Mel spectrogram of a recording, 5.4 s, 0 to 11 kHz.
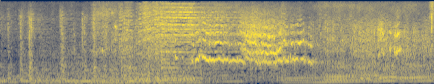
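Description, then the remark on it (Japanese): A car engine roars as tires squeal sharply in a long skid, the vehicle accelerating hard and speeding off west from Beika 5-chome. Loud throughout, with no voices. “彼らの車は米花5丁目から西へ追跡を。”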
